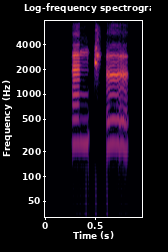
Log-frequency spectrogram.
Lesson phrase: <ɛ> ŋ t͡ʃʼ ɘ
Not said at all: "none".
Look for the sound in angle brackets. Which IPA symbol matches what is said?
ɛ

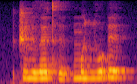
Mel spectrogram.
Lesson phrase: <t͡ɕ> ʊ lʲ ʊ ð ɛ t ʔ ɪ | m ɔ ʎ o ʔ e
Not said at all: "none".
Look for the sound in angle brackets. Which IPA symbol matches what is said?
t͡ʃ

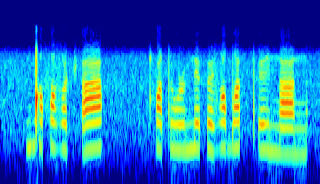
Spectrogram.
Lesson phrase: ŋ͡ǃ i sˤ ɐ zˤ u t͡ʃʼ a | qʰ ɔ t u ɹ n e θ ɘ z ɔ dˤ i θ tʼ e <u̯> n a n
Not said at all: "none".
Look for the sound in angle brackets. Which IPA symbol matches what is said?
i̯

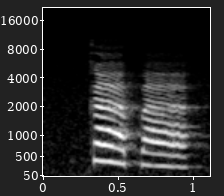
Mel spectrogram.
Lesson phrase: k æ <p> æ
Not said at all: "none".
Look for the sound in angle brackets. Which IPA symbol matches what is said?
p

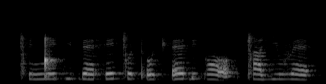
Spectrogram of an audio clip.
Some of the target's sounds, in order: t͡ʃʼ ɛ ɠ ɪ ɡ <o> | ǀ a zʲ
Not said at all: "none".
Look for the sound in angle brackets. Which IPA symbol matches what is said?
ɔ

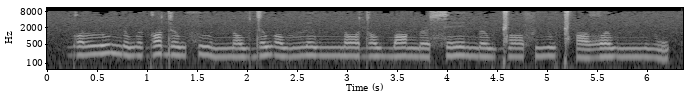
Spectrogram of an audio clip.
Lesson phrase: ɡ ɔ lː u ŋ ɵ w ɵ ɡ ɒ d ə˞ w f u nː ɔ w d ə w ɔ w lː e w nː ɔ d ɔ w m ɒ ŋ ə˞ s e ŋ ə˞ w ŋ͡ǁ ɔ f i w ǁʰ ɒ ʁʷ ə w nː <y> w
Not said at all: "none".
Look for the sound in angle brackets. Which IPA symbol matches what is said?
i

